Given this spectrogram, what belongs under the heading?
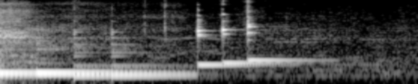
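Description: A phone ringtone plays alone, a short electronic melody of a few bright rising tones that fades out within about a second and a half.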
